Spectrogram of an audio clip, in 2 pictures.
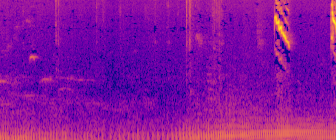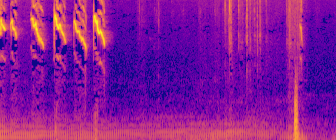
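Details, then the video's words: White-eye in wild "ngalas nembak" singing style, meant to spur young birds to sing: a short run of about six high, sharp downslurred whistles midway, a low droning hum throughout, and a single loud click near the end. "BURUNG PLECI NGALAS NEMBAK"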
